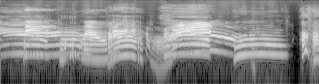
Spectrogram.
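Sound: angry cat yowling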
